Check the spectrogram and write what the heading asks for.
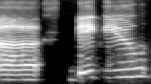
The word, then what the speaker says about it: BIGVU: I also use BigView. I believe it's spelled BIGVU.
